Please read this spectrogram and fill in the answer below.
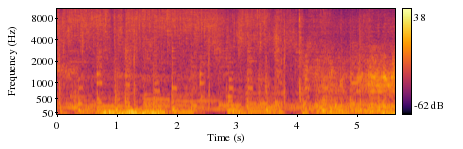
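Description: Curry sauce bubbling at a boil in a wok, a steady sizzling hiss with small popping ticks from the liquid reducing. Lo-fi background music with a low bass line plays alongside.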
